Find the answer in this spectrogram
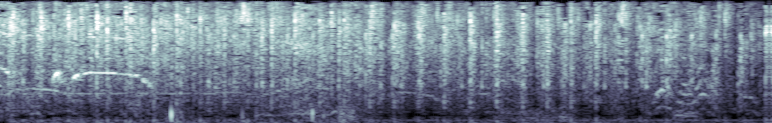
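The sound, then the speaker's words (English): Steady applause from a church audience honoring two young men fills the whole stretch, a dense crackle of many hands clapping together at an even loudness, with some crowd murmur mixed in beneath. “Let's give both of these young guys a round of applause.”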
